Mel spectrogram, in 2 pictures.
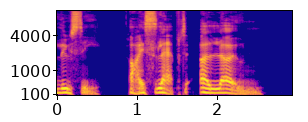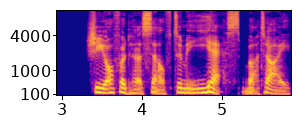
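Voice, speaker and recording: A woman puts on a booming character voice at a very deep, low pitch, speaking at a fairly slow pace. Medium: read story. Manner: formal, old-fashioned speech.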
